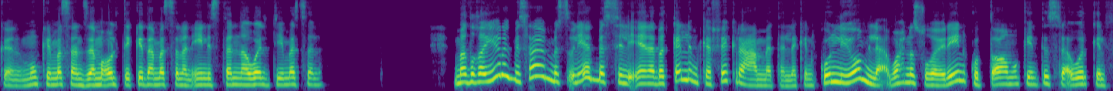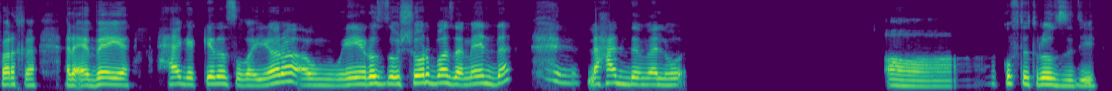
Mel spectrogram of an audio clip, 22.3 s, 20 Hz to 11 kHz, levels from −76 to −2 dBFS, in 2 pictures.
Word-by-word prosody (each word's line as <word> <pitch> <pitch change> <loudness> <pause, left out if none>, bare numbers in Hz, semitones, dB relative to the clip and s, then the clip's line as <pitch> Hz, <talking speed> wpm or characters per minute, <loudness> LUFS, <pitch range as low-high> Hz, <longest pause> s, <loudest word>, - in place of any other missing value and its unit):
كان 165 -1 -5
ممكن 195 +1 -2
مثلًا 200 -2 0
زي 185 +1 +2
ما 180 -1 +1
قُلت 185 0 +1
كده 195 +1 0
مثلًا 190 -2 -1
إيه، 185 - -1
نستنى 190 +1 -1
والدي 190 0 +1
مثلًا 195 -1 -3 1.3
ما 250 +3 +3
اتغيّرت 295 - +3
بسبب 290 +9 0
المسئوليات، 280 -1 0
بس 275 -5 -2
ال 230 -3 +1
أنا 220 +1 +3
باتكلِّم 270 +8 0
كفكرة 245 +3 -1
عامةً، 170 -3 -1
لكن 165 +2 -6
كل 255 +8 +2
يوم 295 +4 +3
لأ. 195 - +1
وإحنا 235 +6 +1
صغيرين 180 - +2
كنت 195 -8 -3
آه، 205 +1 +5
ممكن 205 -1 -4
تسرق 220 0 -1
وِرْك 205 +1 0
الفرخة، 180 +1 -1 0.3
رقاباية 190 +2 +3 0.2
حاجة 205 -1 -2
كده 215 0 +3
صغيرة 185 +5 +1
أو 180 -9 -1
إيه، 200 +3 +2
رُز 215 0 +3
وشوربة 235 +3 +3
زمان 210 +1 0
ده 255 - -2 0.7
لحد 210 0 0
ما 195 -1 -1
الو 190 0 -2 2.0
آه، 160 +3 -5
كُفتة 220 -2 -1
رُز 185 -4 +2
دي. 165 0 -6
200 Hz, 140 wpm, -14 LUFS, 180-225 Hz, 2.0 s, آه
